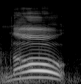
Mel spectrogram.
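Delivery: high startled cry; shocked shout. Real, not acted. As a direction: yell out in shock. Shock in game. (entsetzter Aufschrei)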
